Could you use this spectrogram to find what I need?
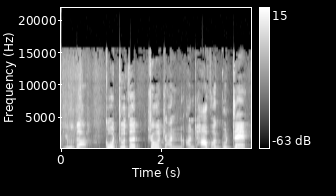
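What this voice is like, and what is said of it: Put-on African accent, weak attempt. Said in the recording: “I'm not really good at that one either. African accent.”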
